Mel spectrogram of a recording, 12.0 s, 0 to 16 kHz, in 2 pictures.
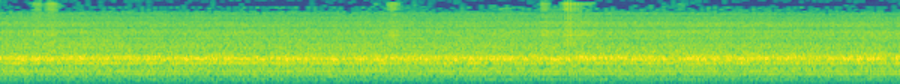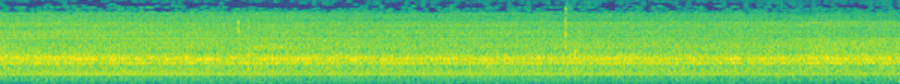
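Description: Rotating neodymium-magnet drum and its drive motor spinning steadily at about 7,000 RPM: an even mechanical hum with several steady tones held over it.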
